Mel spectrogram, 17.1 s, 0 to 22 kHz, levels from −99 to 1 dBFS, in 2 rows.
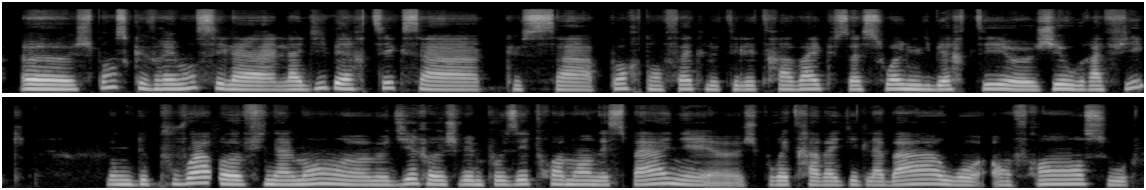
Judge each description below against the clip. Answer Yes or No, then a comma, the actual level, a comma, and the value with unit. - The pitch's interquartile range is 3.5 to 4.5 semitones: No, narrow, 2.5 semitones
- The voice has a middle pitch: Yes, medium, 180 Hz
